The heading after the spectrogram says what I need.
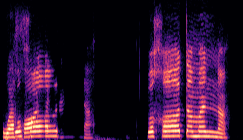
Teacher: kha just needs to be a little bit thicker.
